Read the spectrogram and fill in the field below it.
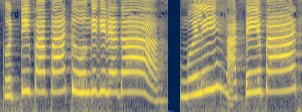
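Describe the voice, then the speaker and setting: A woman plays a sweet young cartoon bride with a very high voice, speaking in careful, formal phrases over a noisy track. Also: fairly even intonation, takes it slowly. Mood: gentle. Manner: formal, soft-spoken.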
